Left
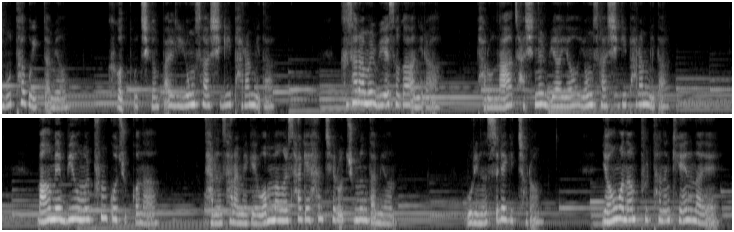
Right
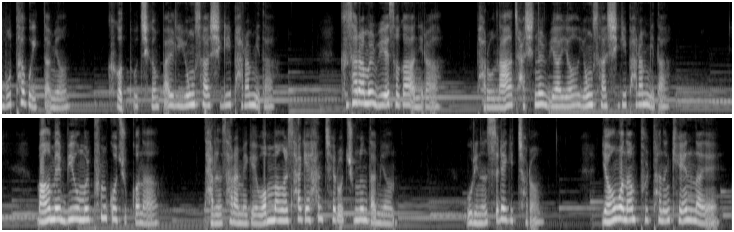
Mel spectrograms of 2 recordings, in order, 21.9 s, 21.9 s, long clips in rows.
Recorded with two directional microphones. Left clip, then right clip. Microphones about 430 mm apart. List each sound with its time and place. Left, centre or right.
0.1 s a woman's voice: centre
5.1 s a woman's voice: centre
11.4 s a woman's voice: centre
17.9 s a woman's voice: centre
20.0 s a woman's voice: right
